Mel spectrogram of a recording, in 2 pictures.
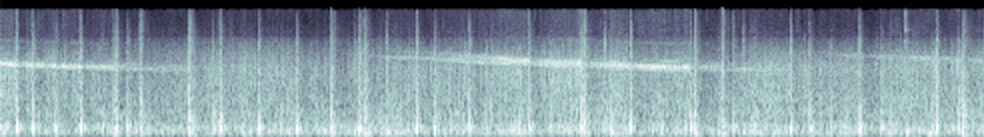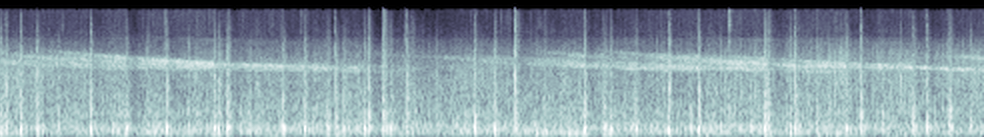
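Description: Fireworks display: a rapid, continuous run of aerial shells bursting with bangs and crackling. A high tone that slides down in pitch recurs about every three seconds.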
